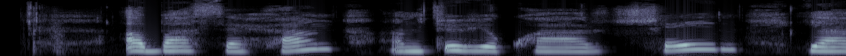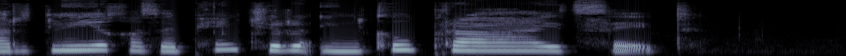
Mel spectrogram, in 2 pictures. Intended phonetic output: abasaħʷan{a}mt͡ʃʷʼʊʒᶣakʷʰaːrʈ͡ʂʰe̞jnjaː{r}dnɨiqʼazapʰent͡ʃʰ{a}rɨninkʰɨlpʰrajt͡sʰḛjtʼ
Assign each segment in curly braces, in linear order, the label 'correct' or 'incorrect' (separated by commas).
correct, correct, incorrect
